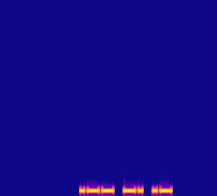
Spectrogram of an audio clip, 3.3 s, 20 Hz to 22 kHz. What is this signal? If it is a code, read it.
Morse code, heard as a keyed tone, about 22 wpm, 700 Hz. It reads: WNA
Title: USA Call Sign Postfixes - 3 Letters 22wpm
